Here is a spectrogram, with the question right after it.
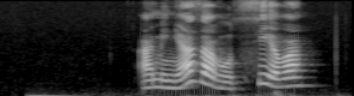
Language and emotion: Russian, positive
